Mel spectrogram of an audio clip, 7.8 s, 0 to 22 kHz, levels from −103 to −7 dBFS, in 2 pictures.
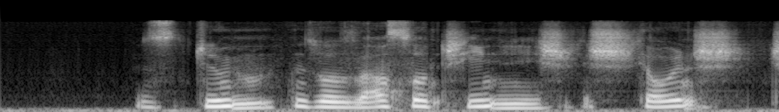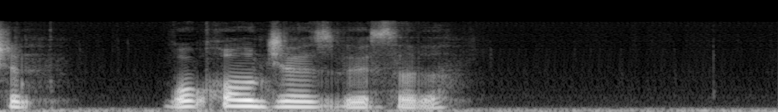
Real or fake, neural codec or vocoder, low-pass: fake; autoencoder, 22.05 kHz, a latent of 192 numbers a frame, VITS, trained on many speakers; 9.9 kHz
